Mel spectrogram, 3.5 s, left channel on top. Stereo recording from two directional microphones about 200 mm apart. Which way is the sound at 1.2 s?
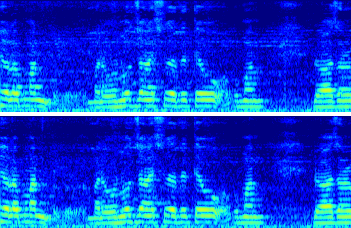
5° right (ahead or behind).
